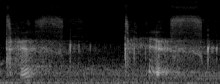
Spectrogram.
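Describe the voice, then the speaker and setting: Game villain-self: mocking, theatrical young man, slow swaggering delivery, heavily reverberant. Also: background noise. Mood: needling. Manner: mocking, drawn-out, sing-song swagger with sighs and chuckles. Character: taunting, theatrical inner self of a young male gambler. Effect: echoing reverb on the voice. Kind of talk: video game voice acting. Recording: echoing game cutscene with music. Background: music.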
